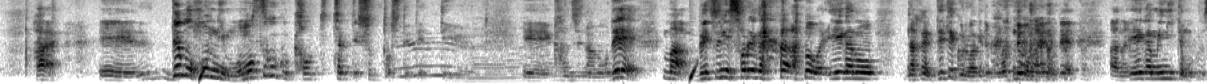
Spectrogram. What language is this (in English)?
Japanese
